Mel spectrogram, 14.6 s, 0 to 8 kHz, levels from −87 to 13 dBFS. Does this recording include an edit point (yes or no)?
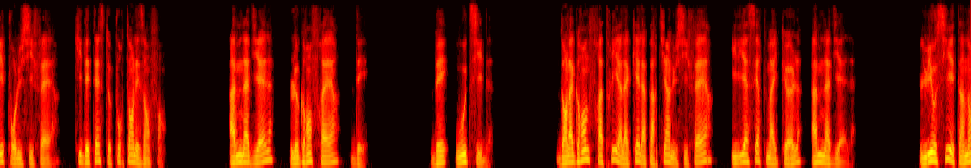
yes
